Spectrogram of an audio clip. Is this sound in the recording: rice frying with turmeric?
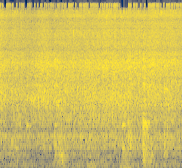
yes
